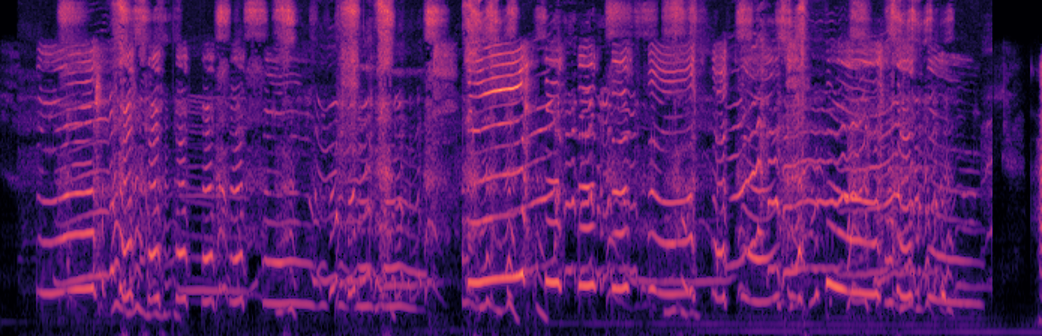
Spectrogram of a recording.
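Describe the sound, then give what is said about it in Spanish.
Voices imitate the wailing and weeping of hired mourners (plañideras), with long, high, quavering sobs and moans in several bursts. Snickers of laughter slip in between the cries. “ayúdame a llorar como las plañideras”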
